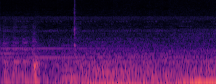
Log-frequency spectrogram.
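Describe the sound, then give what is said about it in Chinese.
A car engine starts and runs as a low, steady rumble that swells slightly and then holds at a constant level. It stays moderately loud throughout, with a faint brief click early on. “他戴上口罩，降下车窗，重新发动车子。”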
